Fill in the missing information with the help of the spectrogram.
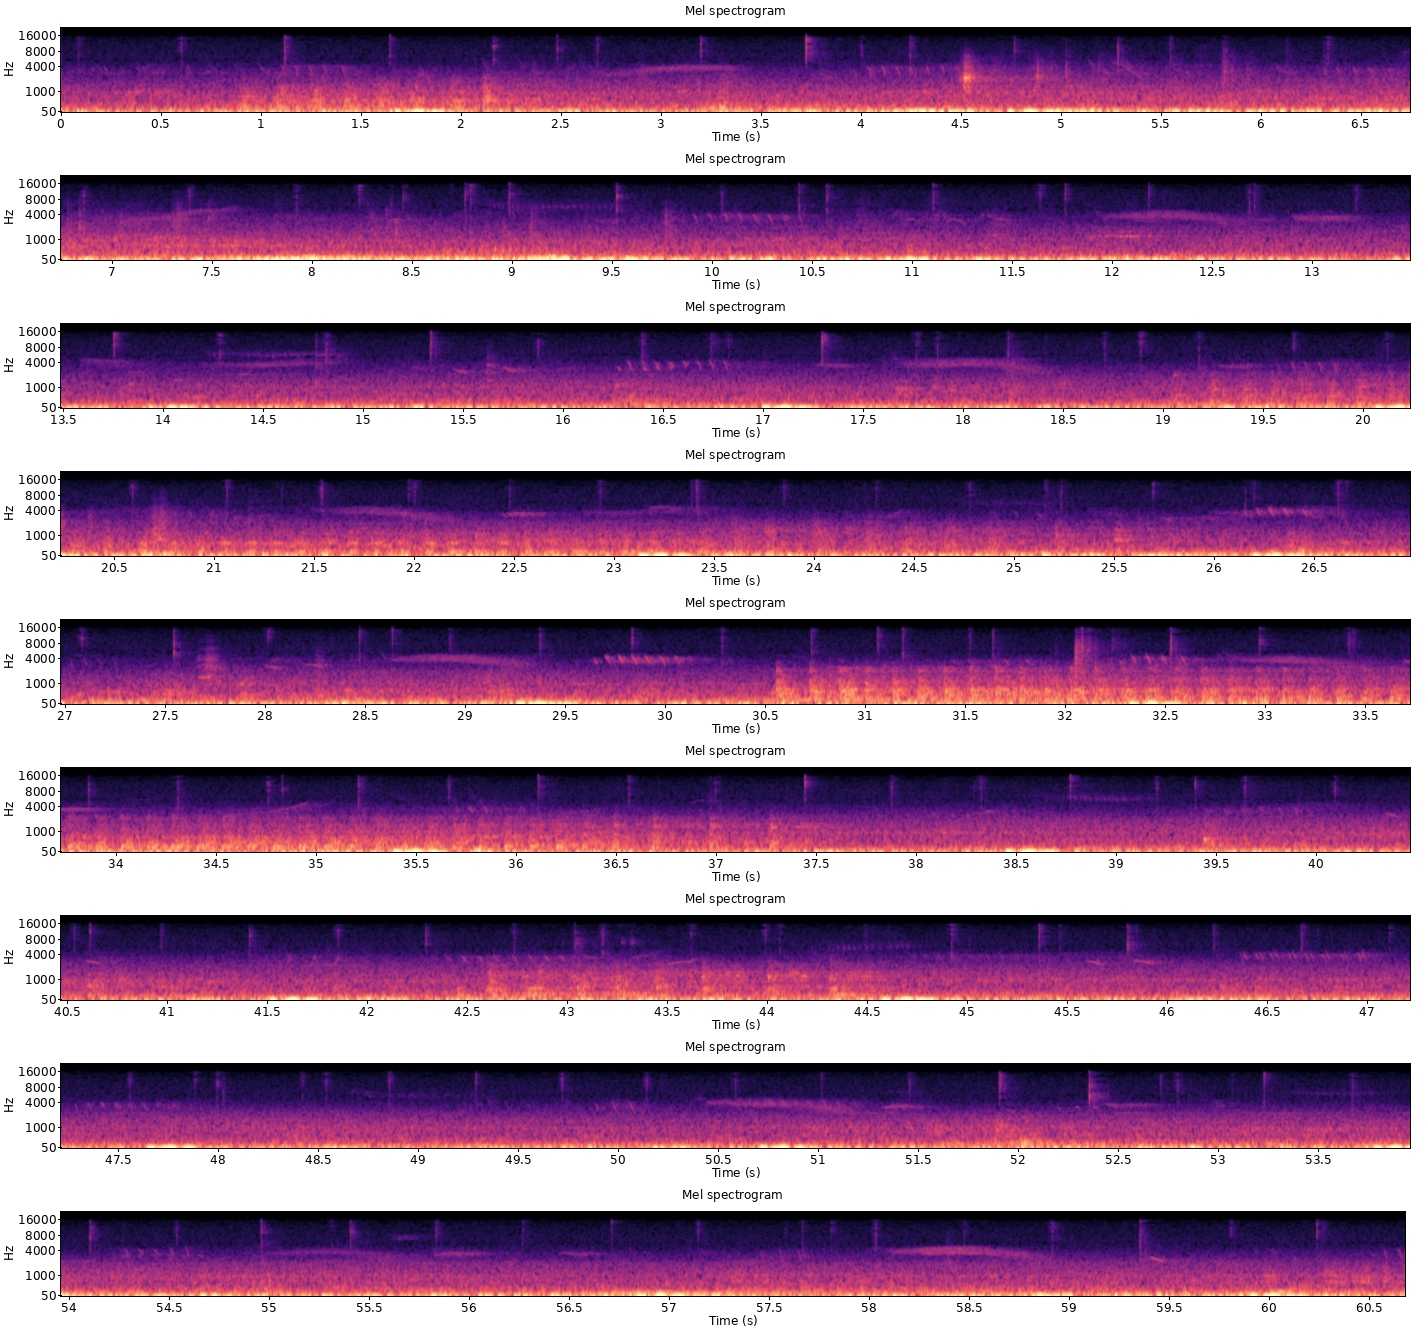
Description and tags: outside general noise
general outside noise in winter landscape
winter, outside, general, noise, nature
